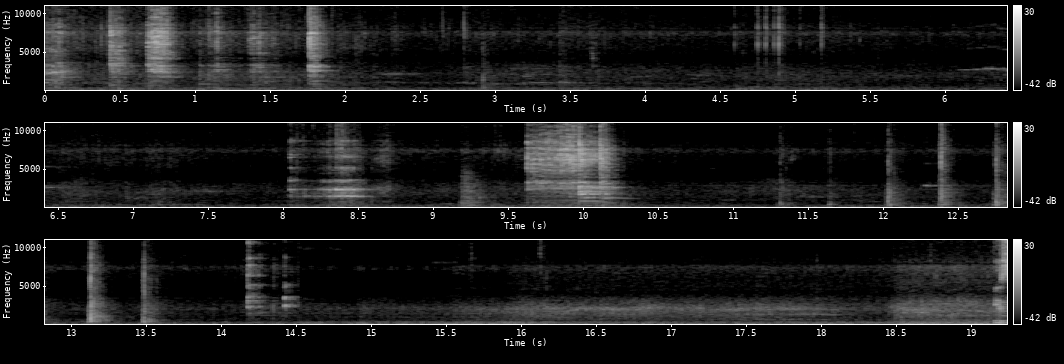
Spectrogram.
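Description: Chicken samosas lifted from a frying pan onto a plate in a home kitchen, with a steady low sizzle of hot oil beneath several sharp clinks and scrapes of a utensil against the pan and plate.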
